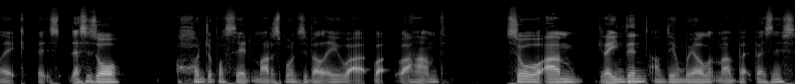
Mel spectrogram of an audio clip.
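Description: In a Scottish accent, a man speaks at a medium pitch and moderate pace with monotone, flat intonation. The sound is dry and close with no echo, a very clean recording over a silent background. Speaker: personal trainer. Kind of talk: casual chat.

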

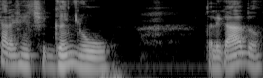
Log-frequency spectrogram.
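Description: Soft-spoken, a man talks with fairly even intonation. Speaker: podcaster. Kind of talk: casual monologue. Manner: quiet, speaking softly.

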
